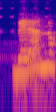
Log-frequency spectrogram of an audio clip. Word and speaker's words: verano: Verano es una palabra llana, porque la sílaba tónica es la penúltima.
